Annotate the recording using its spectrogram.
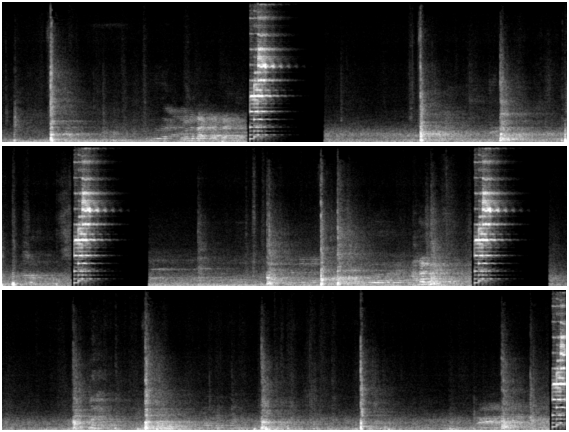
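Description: Tennis balls are struck sharply by rackets, echoing in a large indoor hall.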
